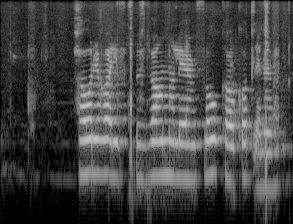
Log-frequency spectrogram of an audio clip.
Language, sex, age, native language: Icelandic, male, 11, Icelandic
